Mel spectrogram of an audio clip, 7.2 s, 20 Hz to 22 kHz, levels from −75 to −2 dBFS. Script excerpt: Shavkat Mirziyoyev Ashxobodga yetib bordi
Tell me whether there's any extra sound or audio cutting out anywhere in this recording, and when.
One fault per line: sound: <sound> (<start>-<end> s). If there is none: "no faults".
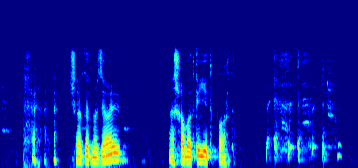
sound: laugh (0.5-1.2 s)
sound: cough (5.3-6.9 s)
